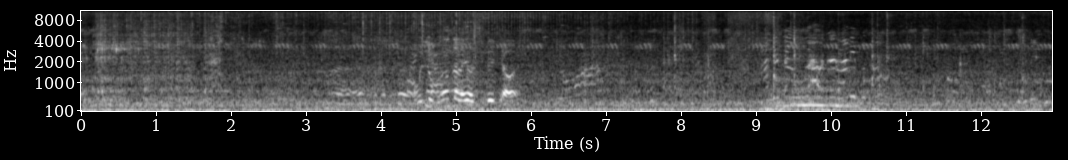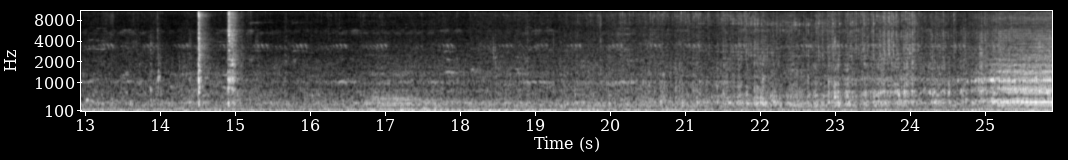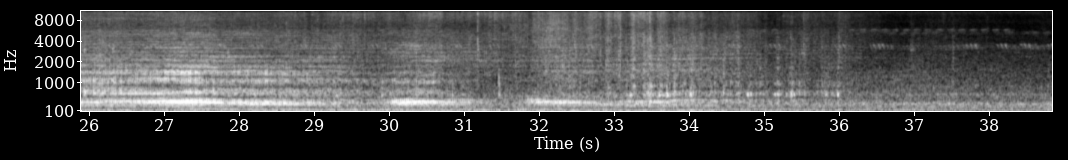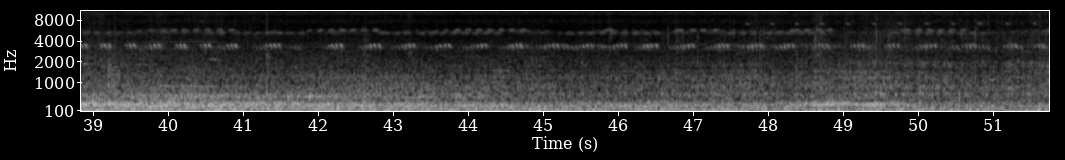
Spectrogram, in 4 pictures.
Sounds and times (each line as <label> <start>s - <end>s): Bicycle sound 0.0s - 41.4s
Traffic Sound 0.0s - 51.7s
Insect sounds 0.0s - 51.7s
